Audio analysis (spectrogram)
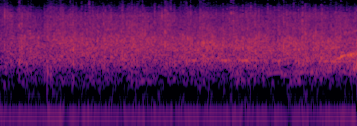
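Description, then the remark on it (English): A crowd claps steadily, a dense wash of many hands applauding together at once, sustained and even for a couple of seconds with no voices over it. “I thought you would clap for Jesus.”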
